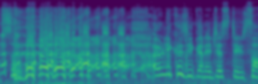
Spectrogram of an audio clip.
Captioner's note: laughter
